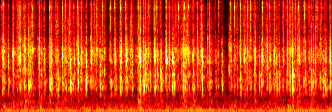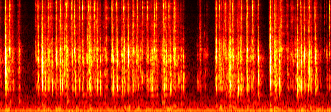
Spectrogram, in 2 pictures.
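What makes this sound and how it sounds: Both hands type continuously with their fingertips on a full-size mechanical keyboard with plastic keycaps and blue clicky switches. The sound is a rapid, bright stream of sharp clicks and clacks, with brief pauses around the middle and near the end.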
